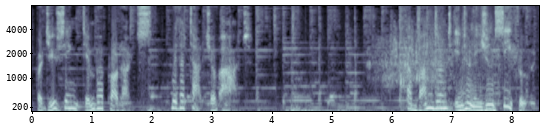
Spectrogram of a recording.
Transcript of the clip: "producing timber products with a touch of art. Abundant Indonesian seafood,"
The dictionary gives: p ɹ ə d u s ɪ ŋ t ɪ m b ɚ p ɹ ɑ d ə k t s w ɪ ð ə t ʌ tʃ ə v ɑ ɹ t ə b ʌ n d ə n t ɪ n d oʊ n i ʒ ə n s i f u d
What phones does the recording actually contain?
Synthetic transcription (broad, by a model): p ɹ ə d u s ɪ ŋ t ɪ m b ɚ p ɹ ɑ d ə k t s w ɪ ð ə t ʌ tʃ ə v ɑ ɹ t ə b ʌ n d ə n t ɪ n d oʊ n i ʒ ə n s i f u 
